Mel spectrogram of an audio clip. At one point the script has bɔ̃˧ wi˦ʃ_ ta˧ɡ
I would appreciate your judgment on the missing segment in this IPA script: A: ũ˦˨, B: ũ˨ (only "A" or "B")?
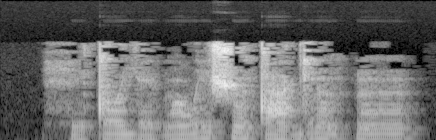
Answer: A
